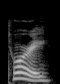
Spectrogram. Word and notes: Tory: British English

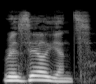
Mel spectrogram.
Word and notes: resilience: American English

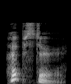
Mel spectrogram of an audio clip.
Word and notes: whipster: British English

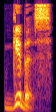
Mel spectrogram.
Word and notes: gibbous: British English

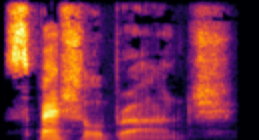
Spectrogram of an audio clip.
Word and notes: special branch: British English

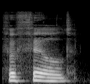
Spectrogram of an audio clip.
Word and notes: fulfilled: American English

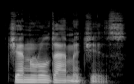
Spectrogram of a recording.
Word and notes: general damages: British English

